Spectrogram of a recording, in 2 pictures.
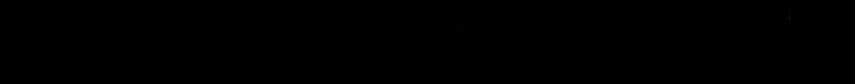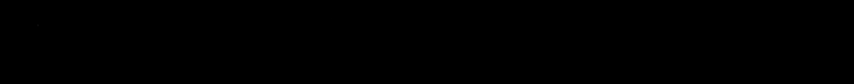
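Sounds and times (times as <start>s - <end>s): small metallic clicks and taps: 0.4s - 2.4s, 4.1s - 5.7s, 6.4s - 8.0s, 8.7s - 11.2s.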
